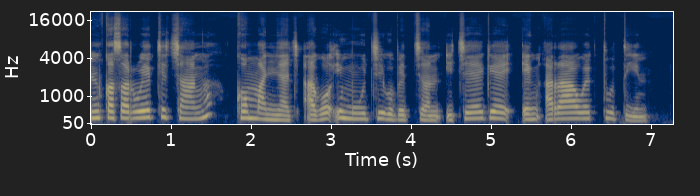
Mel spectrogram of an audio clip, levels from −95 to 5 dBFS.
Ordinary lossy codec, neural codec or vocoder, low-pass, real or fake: none; codec, 44.1 kHz, 7.8 kbps, Pupu-Codec; none; fake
